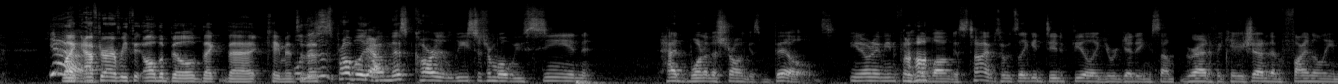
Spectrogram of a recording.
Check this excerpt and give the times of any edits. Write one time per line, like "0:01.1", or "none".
0:11.7

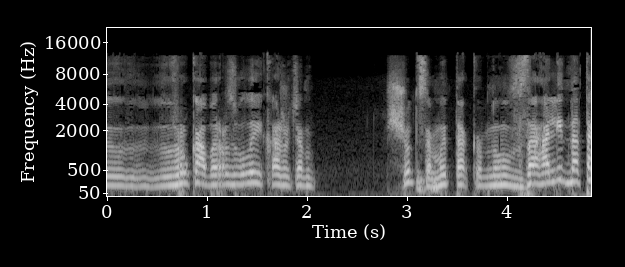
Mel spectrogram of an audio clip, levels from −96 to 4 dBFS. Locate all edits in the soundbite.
none

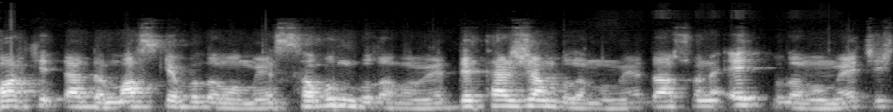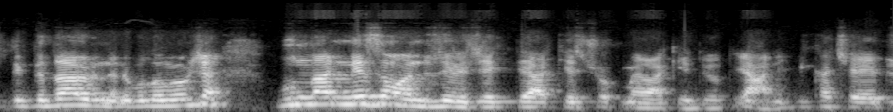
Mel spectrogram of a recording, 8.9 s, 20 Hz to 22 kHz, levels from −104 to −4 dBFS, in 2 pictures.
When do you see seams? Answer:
none

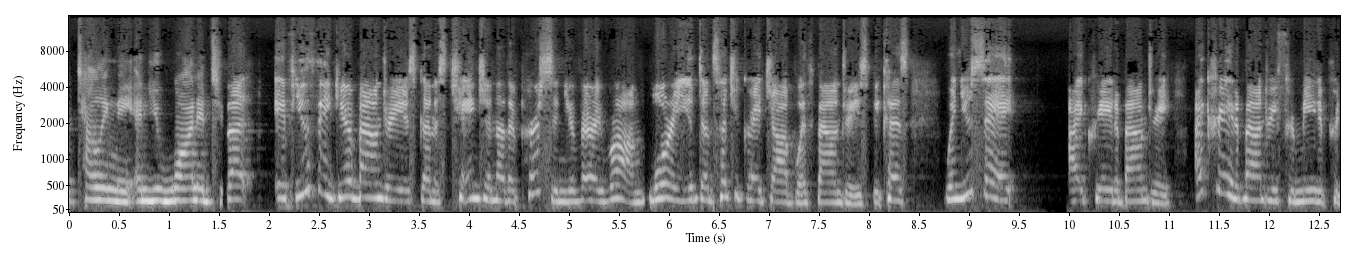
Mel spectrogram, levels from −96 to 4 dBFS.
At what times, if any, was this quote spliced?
0:01.5
0:05.7

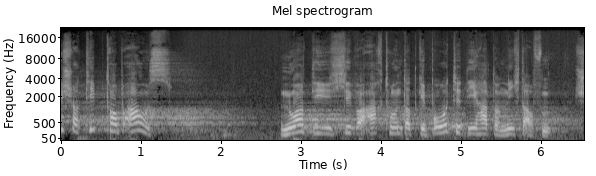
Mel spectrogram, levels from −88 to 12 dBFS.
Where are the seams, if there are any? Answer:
0:05.0

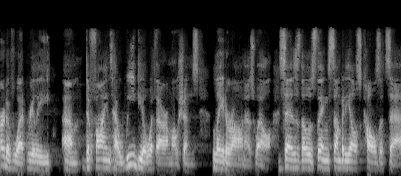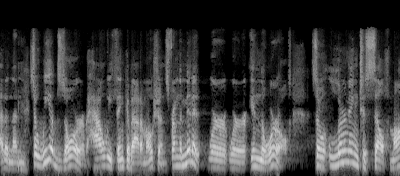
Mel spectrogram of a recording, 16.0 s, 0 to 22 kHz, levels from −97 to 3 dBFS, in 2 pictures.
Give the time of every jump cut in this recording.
0:05.6
0:08.6
0:14.1

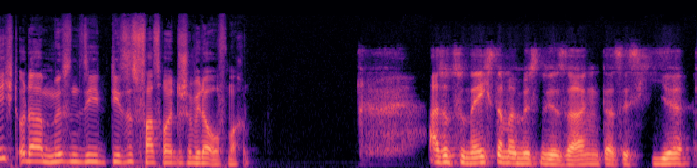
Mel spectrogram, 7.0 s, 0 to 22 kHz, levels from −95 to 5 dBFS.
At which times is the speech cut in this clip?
none

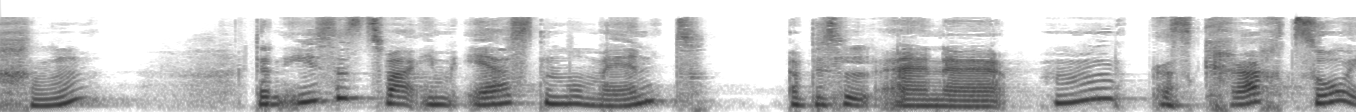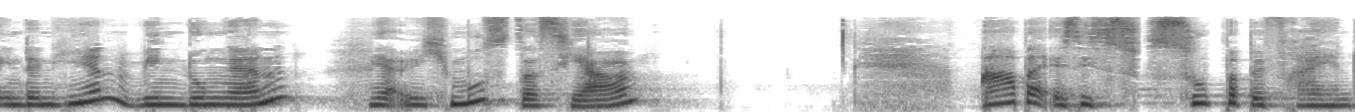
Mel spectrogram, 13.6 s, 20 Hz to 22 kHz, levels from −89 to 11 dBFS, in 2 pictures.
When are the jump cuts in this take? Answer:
0:08.6
0:12.4

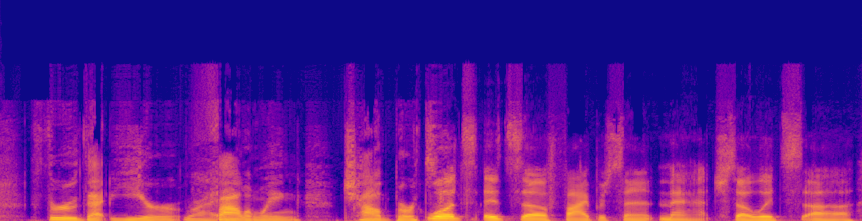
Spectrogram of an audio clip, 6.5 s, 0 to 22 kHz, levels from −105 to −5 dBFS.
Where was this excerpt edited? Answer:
0:03.1

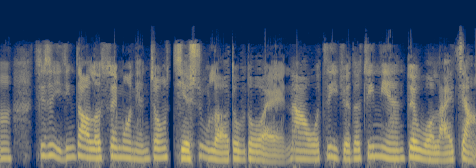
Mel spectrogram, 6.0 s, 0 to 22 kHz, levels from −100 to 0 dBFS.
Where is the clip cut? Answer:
0:02.1

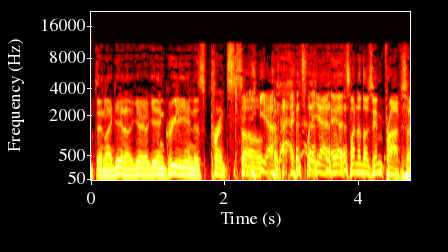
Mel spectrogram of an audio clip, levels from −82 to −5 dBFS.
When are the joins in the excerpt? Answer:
0:02.2
0:03.9

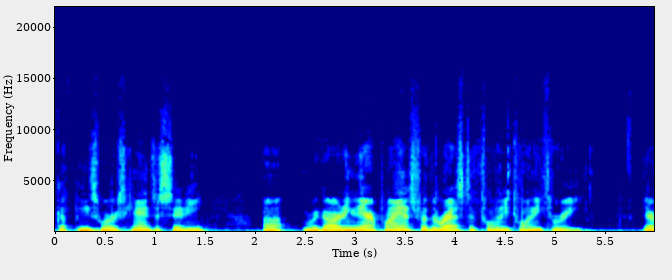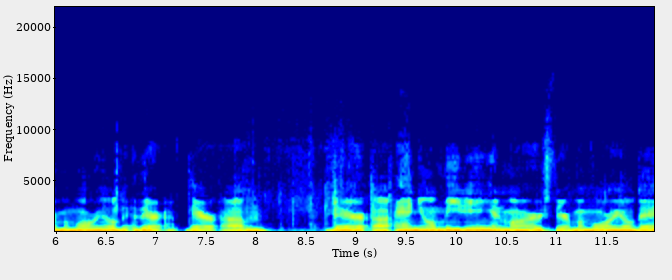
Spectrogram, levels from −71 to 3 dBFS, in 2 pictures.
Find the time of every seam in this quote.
none

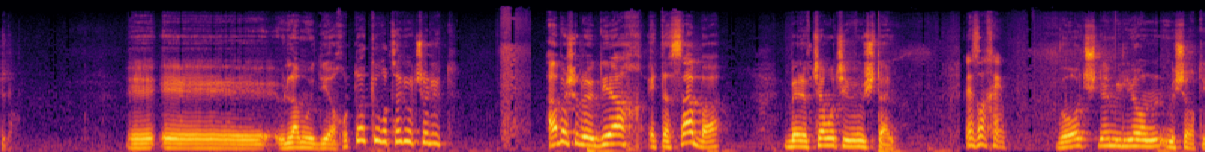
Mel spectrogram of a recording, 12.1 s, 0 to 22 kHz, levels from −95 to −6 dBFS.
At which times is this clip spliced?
0:05.3
0:09.6

